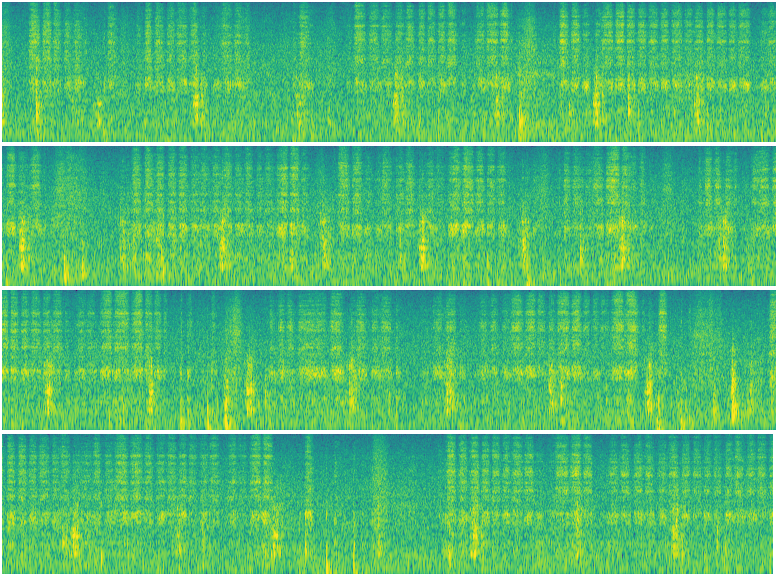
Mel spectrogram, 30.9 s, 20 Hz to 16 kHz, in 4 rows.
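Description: Tombow Mono 100 B-grade graphite pencil writing cursive on paper: a faint, continuous scratching that swells and fades with each stroke, with small ticks where the point touches down and lifts.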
